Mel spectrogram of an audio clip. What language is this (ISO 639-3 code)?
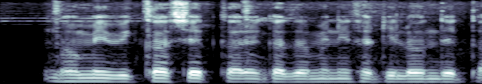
mar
